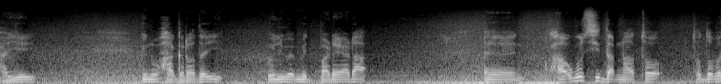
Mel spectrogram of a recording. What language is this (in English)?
Arabic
